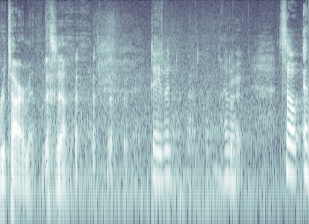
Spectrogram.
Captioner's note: laughter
